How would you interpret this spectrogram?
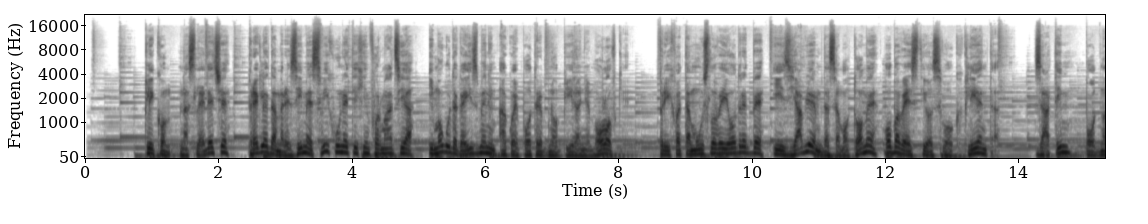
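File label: explainer application software serbian male voiceover; whiteboard video web animation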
